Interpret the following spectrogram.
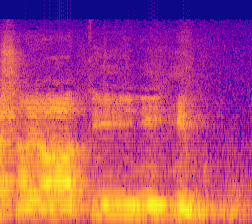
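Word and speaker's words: شياطينهم: If ilah was not there, then this word will remain shayatinohum. both dhammas will remain there. Because of the ila, the sound becomes the kasra sound. So you will pronounce ila shayatinihim.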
